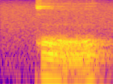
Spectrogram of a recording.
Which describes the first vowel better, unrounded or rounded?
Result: rounded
